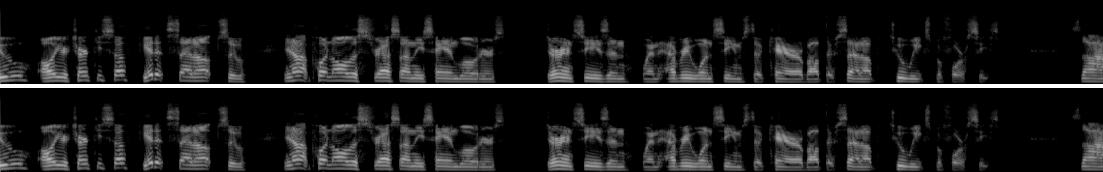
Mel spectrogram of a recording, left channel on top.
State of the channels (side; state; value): both; identical; correlation 1.00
